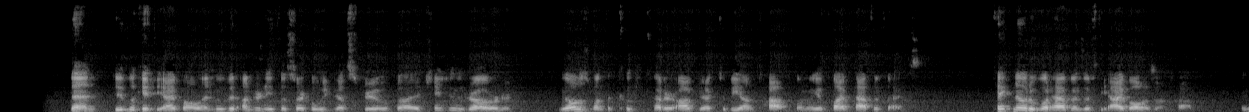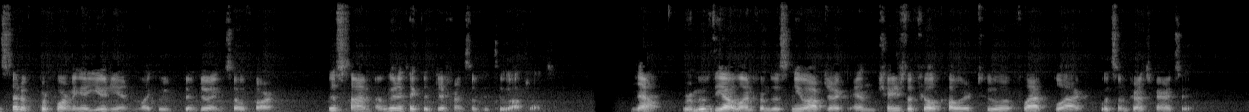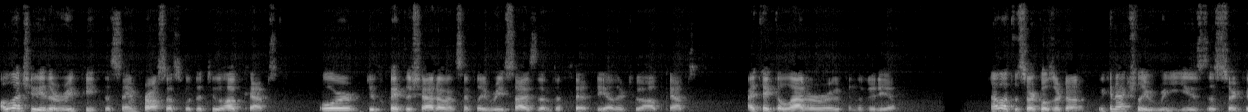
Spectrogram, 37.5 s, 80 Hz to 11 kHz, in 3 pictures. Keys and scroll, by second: 24.1 d.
